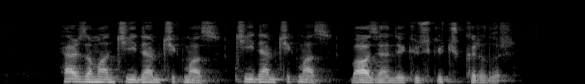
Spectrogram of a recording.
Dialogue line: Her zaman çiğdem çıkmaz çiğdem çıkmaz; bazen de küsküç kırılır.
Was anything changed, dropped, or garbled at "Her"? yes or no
no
